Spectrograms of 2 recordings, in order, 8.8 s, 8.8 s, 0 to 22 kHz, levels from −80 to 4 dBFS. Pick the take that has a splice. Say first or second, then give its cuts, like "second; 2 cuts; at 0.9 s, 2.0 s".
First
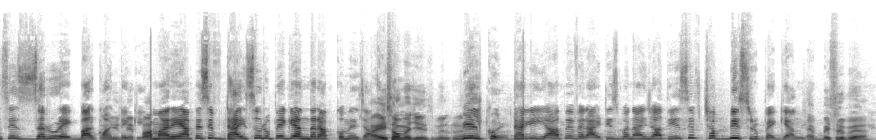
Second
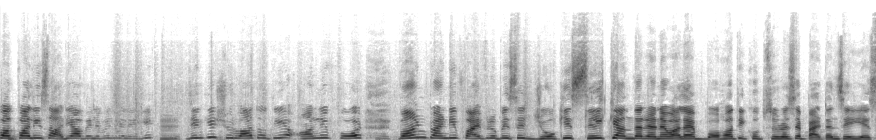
first; 2 cuts; at 1.5 s, 5.2 s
